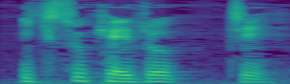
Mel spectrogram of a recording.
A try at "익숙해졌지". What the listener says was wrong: But be sure to say K instead of he.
